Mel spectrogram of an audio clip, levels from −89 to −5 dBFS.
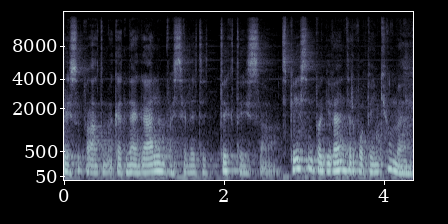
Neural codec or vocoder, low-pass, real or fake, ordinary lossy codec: none; 14.4 kHz; real; AAC, 96 kbps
